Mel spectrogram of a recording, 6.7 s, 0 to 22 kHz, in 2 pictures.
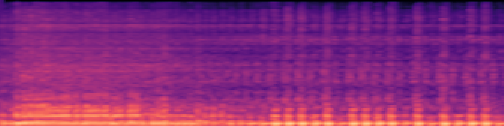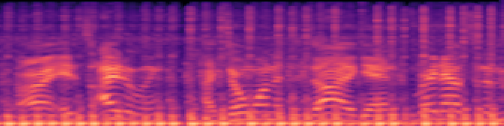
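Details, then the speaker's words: Yamaha Breeze 125 quad, first start in 5 years after carb cleaning, cold and on middle choke warming up: uneven thumping idle hunting and sagging as if about to die, then stalls; owner earlier suspected stuck float. "now it's in the middle choke position for it to warm up. Man, this thing sounds crazy. Sounds like it's about to die though."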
